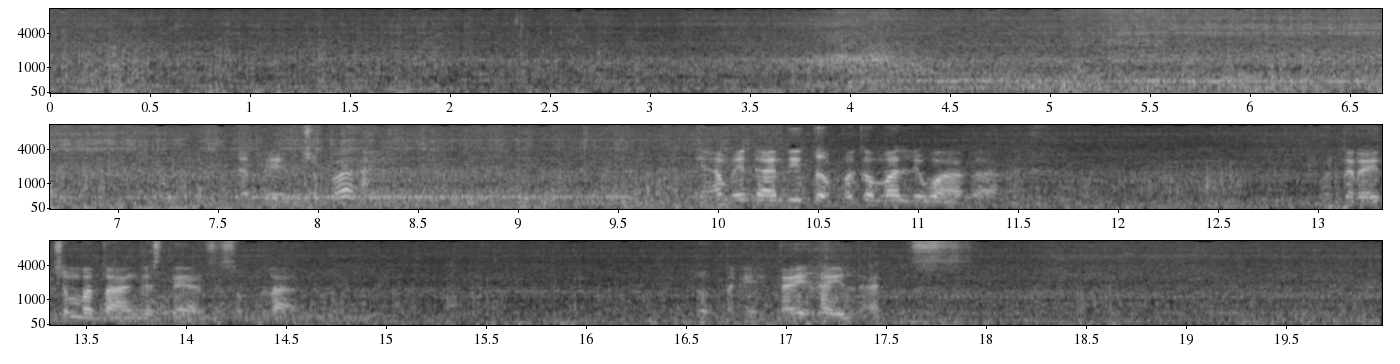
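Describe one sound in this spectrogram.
Wind rushes past the rider outdoors.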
